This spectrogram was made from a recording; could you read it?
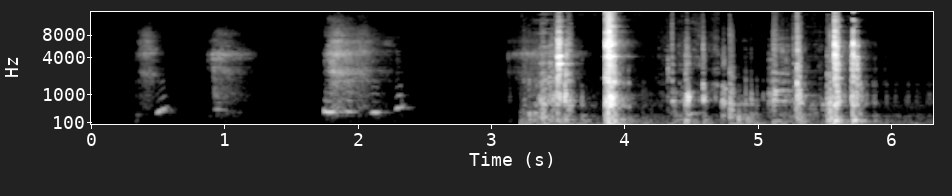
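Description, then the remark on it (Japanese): A few faint soft sounds, then a burst of wet, bubbly swishing with sharp splashy spurts as water is gargled and spat out to rinse the mouth after tooth brushing, loud and uneven with no talking. “さあうがいしましょう。ぐちゅぐちゅぺってしてください。”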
